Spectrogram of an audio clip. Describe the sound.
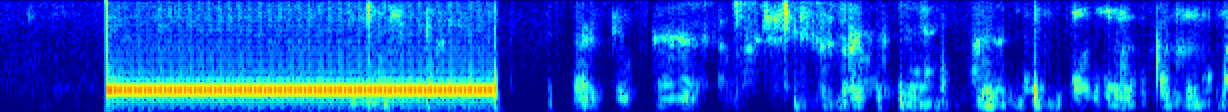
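A telephone line tone plays during a call transfer: one steady, unbroken mid-pitched tone holds for about two seconds, then cuts off and gives way to faint, choppy sounds.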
